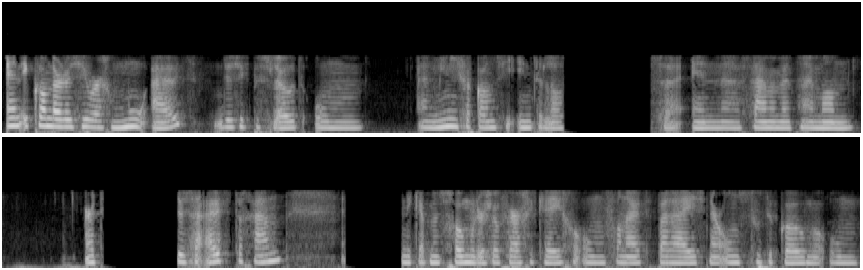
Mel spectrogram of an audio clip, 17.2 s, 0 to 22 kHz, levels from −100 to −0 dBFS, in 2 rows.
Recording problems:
garbled, watery; badly; nothing above 4 kHz
audio cutting out; at 5.5 s for 1 s, at 9.5 s for 0.5 s and at 12 s for 0.5 s

